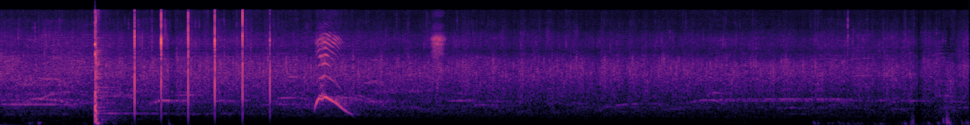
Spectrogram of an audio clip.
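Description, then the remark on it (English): An audience claps their hands to the Lord, with a few sharp, evenly spaced claps standing out early on, then a brief rising-and-falling shout of praise. A steady wash of crowd noise and scattered clapping carries on to the end. “If you believe it and you want it to happen, would you clap your hands to the Lord and give him a shout of praise and say, God, I want to make it.”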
